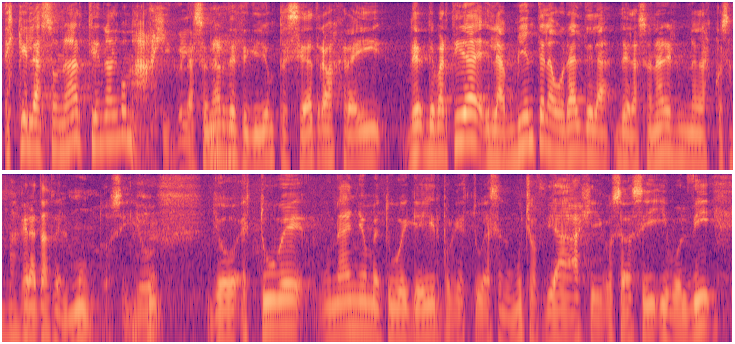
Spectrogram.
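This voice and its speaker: Over noticeable background noise, a man talks at a fairly quick pace with lively intonation and medium pitch. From Chile. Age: 50s. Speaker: journalist, correspondent and radio host. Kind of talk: interview answer.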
